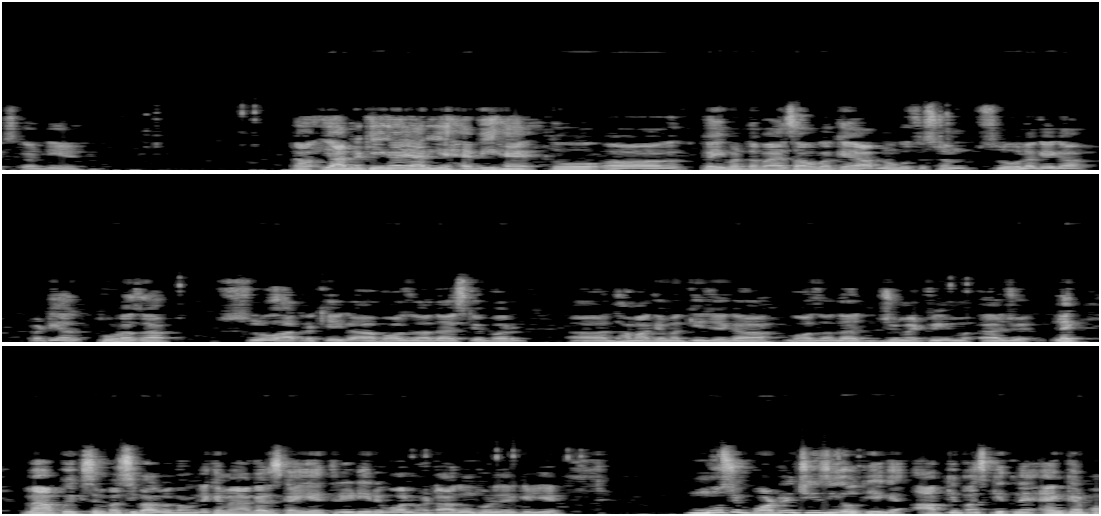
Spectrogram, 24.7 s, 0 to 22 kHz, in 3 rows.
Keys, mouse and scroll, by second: 2.6 alt+scroll up 1, 3.5 alt+scroll down 1, 4.3 space, 5.3-5.9 alt+scroll up 1, 6.9 space, 7.1 click, 7.3 space, 15.3 click, 19.5 click.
